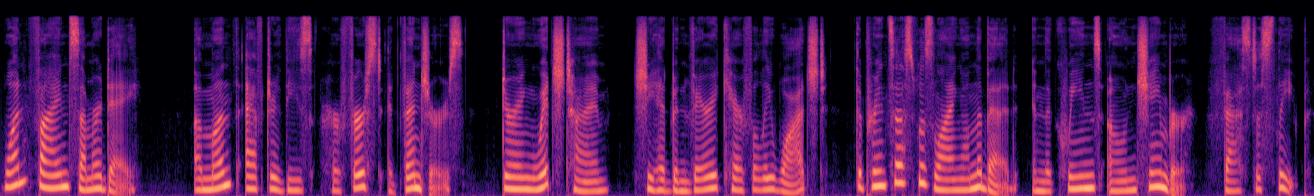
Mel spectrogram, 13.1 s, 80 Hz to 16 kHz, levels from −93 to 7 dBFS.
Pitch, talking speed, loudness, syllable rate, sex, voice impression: 215 Hz, 155 wpm, -18 LUFS, 4.6 syllables/s, female, feminine, adult-like, slightly relaxed, clear, fluent, raspy, intellectual, elegant, lively, slightly strict, slightly sharp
